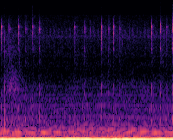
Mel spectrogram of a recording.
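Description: Numbers being typed on a computer keyboard while working in Excel: a steady run of light, crisp key clicks over a constant low hum, with no talking.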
